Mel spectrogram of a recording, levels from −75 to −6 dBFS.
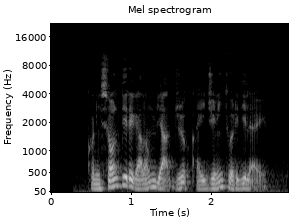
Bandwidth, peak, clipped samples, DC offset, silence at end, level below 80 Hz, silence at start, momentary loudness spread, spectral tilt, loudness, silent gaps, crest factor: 11 kHz; -16 dBFS; under 0.1%; under 0.1%; 0.25 s; -62 dBFS; 0.45 s; 7 LU; -6.5 dB/octave; -32 LUFS; none; 16 dB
